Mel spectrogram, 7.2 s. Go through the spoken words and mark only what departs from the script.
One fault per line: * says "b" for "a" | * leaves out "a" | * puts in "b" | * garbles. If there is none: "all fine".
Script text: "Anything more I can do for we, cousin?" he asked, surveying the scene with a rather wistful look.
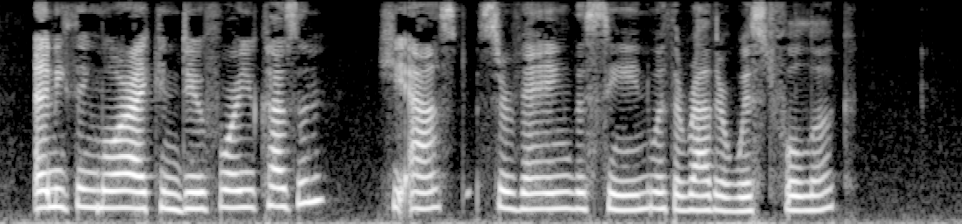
* says "you" for "we"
